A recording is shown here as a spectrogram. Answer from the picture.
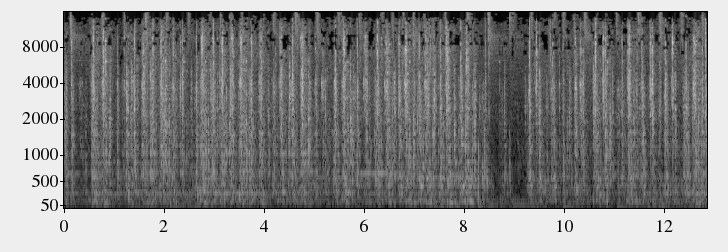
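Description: A machine running with a rapid, even clatter of about six ticks a second, with a short break about eight and a half seconds in.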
